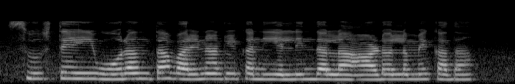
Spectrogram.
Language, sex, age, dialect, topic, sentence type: Telugu, female, 18-24, Utterandhra, agriculture, statement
